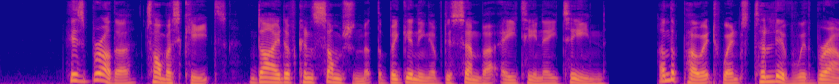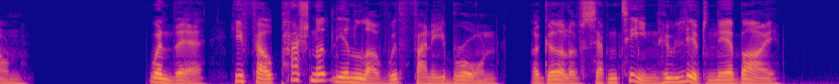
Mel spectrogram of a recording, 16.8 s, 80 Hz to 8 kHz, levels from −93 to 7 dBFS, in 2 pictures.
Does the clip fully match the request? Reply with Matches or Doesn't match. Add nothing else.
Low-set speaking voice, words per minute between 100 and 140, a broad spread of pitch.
Matches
